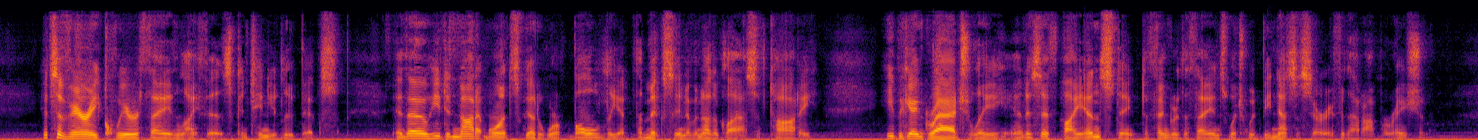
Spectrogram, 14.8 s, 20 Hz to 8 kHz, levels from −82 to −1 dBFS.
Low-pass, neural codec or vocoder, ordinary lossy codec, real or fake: 7.2 kHz; codec, 24 kHz, 3.1 kbps, DualCodec; AAC, 48 kbps; fake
